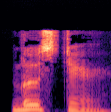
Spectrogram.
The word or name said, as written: boosterish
